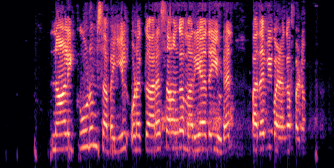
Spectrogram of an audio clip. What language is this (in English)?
Tamil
